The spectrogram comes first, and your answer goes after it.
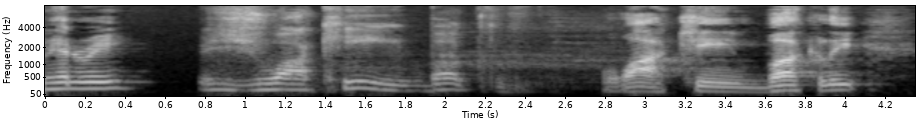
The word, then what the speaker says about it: Joaquin Buckley: Joaquin Buckley.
